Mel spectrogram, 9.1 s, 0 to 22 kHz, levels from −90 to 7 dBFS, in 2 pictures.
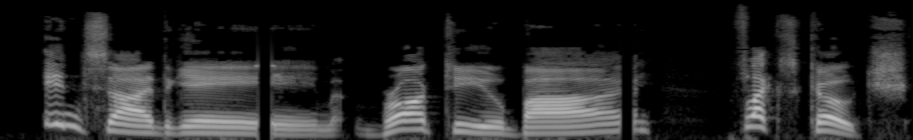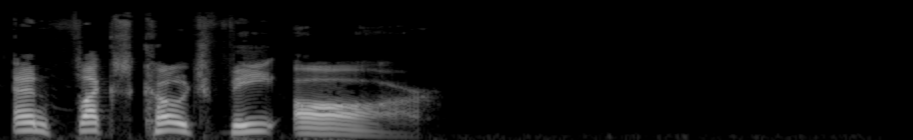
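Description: A speech clip with two runs of corrupt frames muted. Sound drops abruptly to silence from 1.27 to 1.39 s, and again from 3.10 to 3.21 s. Each gap lasts about a tenth of a second, which points to a run of several compressed frames. Damaged bits made the decoder reject those frames. The player filled their slots with silence. Timing is preserved, so the audio resumes on schedule after each hole.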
